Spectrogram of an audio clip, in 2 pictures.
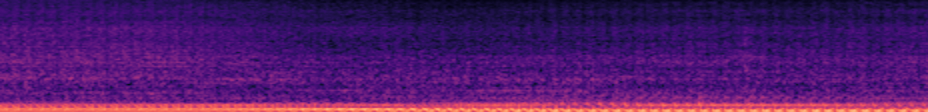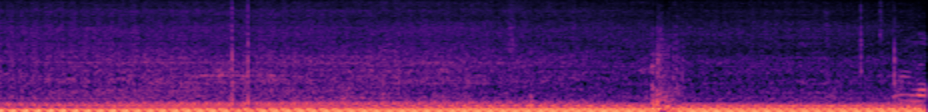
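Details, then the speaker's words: Acura RSX after Sirimoto flex-fuel kit and new injectors with a new map: uneven loping idle, air-fuel reading super lean and not getting enough fuel; injectors suspected bad, unconfirmed. "fuel is super super lean uh all right i'm gonna shut the car off still running really weird running super super lean"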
